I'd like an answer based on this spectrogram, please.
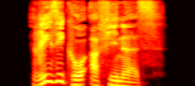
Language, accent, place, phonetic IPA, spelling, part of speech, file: German, Germany, Berlin, [ˈʁiːzikoʔaˌfiːnəs], risikoaffines, adjective, De-risikoaffines.ogg
- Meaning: strong/mixed nominative/accusative neuter singular of risikoaffin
